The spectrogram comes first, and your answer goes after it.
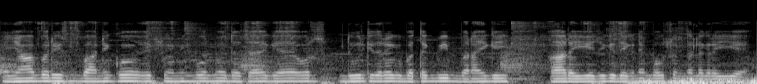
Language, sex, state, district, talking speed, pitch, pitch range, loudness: Hindi, male, Rajasthan, Jaipur, 245 wpm, 140 Hz, 135-145 Hz, -17 LUFS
